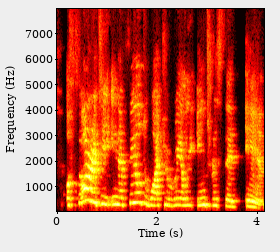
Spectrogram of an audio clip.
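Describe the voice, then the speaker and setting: In a Ukrainian accent, a woman speaks in a raised, projected voice. Her pace is moderate. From Ukraine. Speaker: hairdresser and public speaker. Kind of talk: interview. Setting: live video show.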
